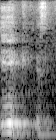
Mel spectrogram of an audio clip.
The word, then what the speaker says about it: ache: ACHE, एक, इसकी सही प्रोनाउंसिएशन होगी एक, ACHE एक। एक मीन्स दर्द।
